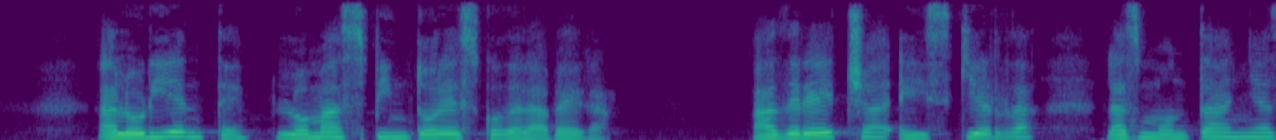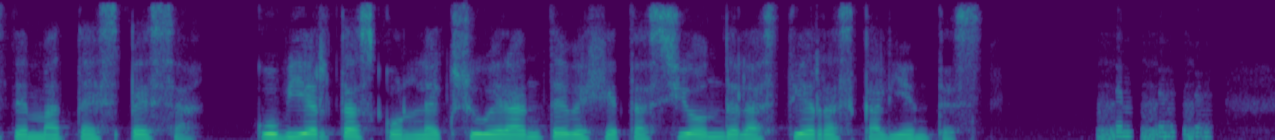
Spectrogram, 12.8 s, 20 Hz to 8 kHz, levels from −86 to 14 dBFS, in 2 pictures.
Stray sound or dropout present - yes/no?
yes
